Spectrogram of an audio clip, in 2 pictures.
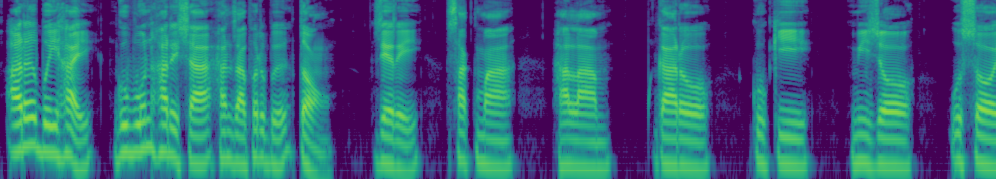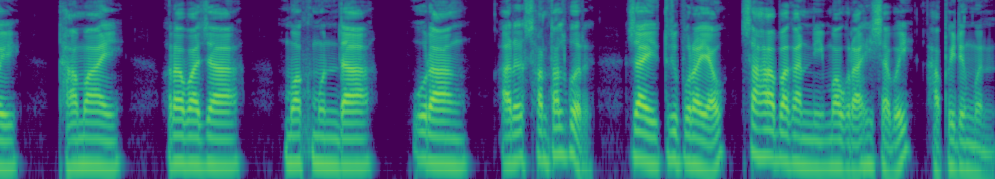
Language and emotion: Bodo, neutral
